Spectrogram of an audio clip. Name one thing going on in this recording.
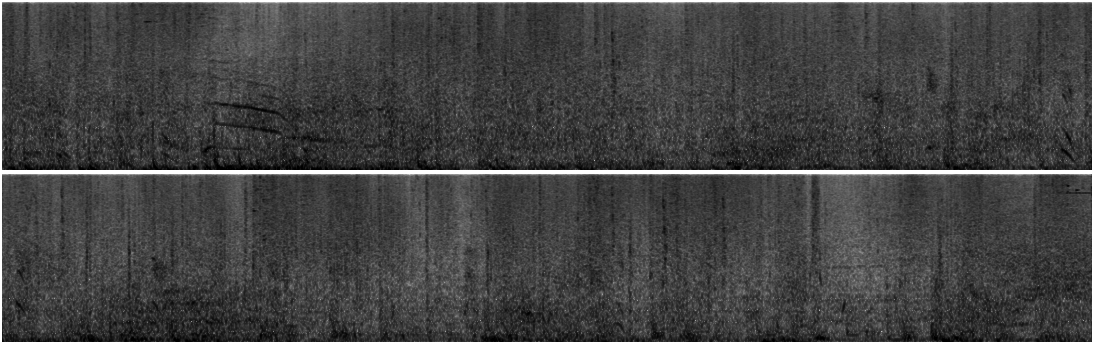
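Spells crackle and explode in a fast game battle.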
